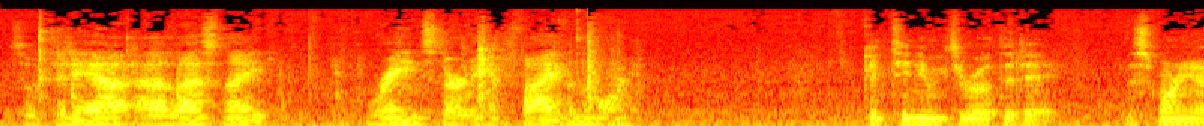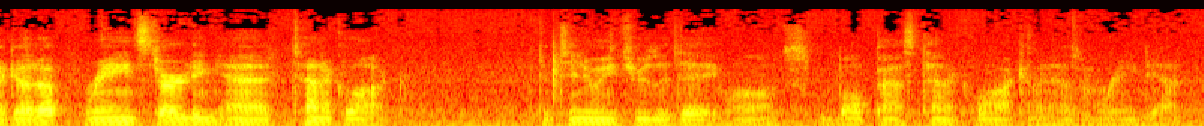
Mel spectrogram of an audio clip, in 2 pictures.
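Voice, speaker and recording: A man whose voice is on the low side, with little pitch movement, speaks fairly quickly while doing a hands-on repair. As a radio repair hobbyist and video host, he thinks aloud casually and asks himself questions. There's clearly noisy workshop sound in the background.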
